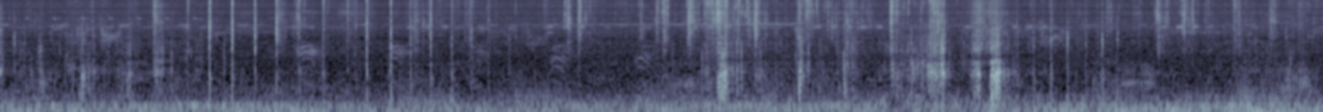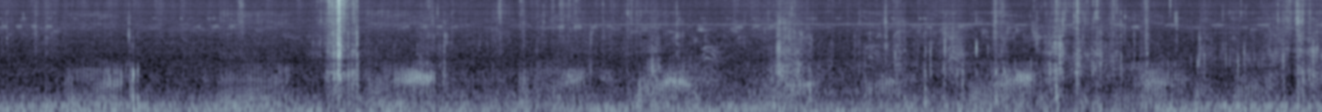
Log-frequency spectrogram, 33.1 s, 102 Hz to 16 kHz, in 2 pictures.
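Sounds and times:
cat purring: 0:15.4 - 0:25.5.

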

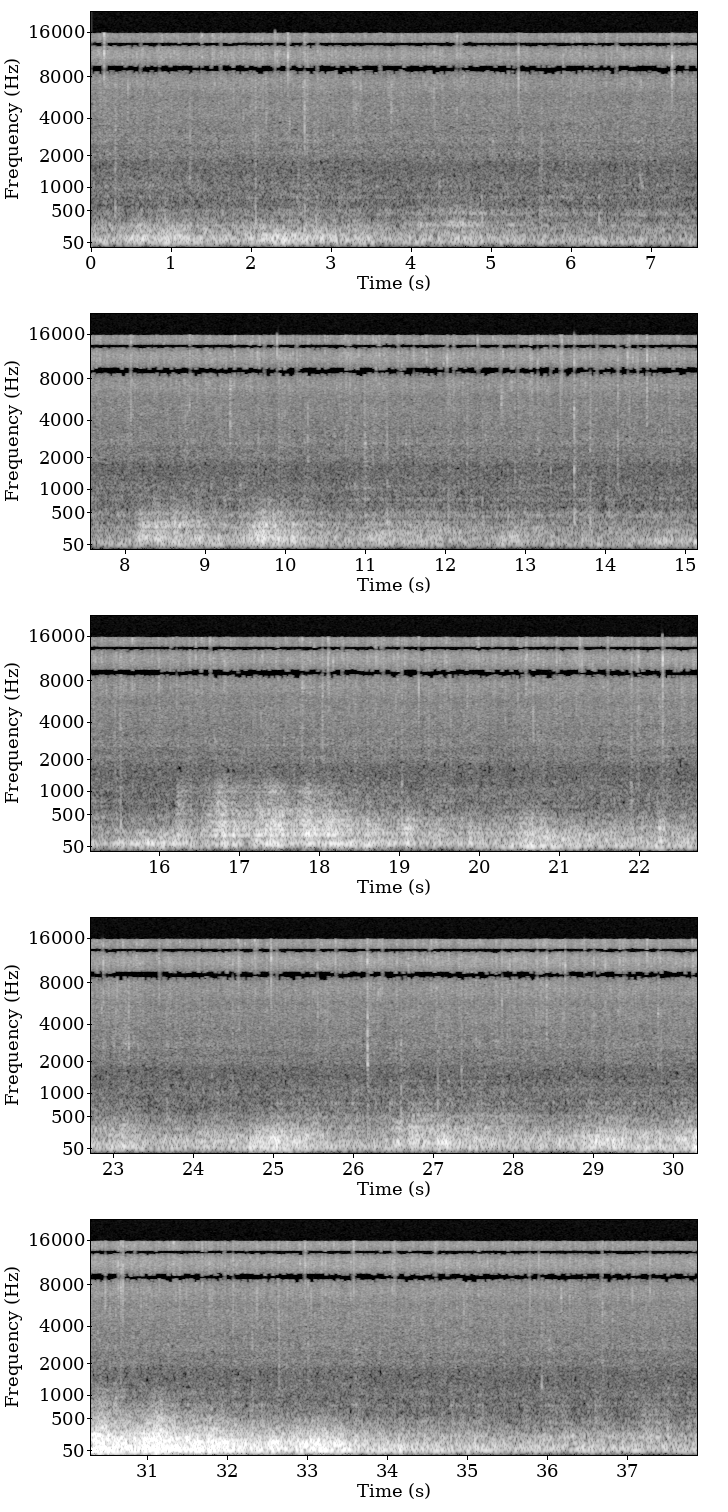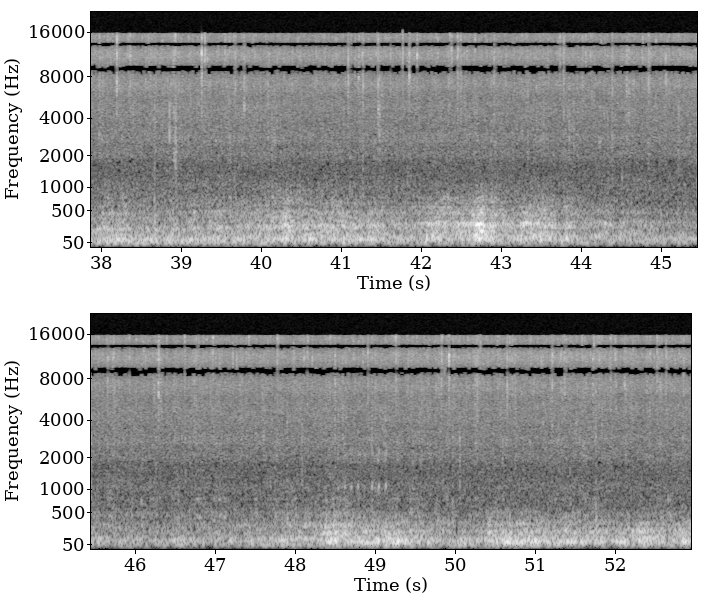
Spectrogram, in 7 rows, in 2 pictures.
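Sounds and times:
steady rain: 0:00.0 - 0:52.9
thunder rolling: 0:29.2 - 0:34.4.

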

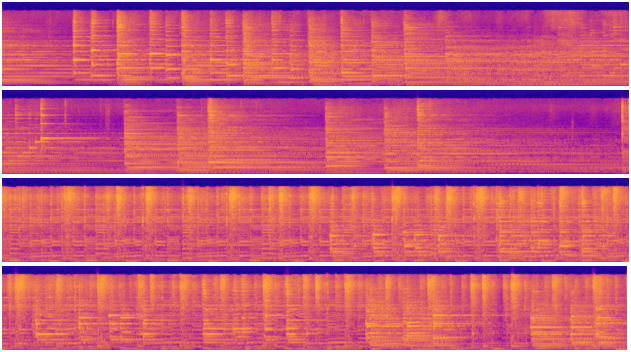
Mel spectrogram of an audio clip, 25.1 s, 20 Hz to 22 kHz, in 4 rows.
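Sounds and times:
piano chords and figures: 0:00.0 - 0:25.0
steady bass pulse: 0:12.5 - 0:21.1.

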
